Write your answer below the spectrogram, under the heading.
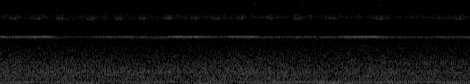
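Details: Crickets singing at night in the south of Crimea: a steady high-pitched trill with faint pulsing, a thinner higher shimmer above it, over the soft broad hiss of a night breeze.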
